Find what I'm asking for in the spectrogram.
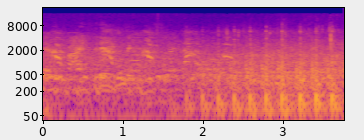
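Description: A goose honks repeatedly by the Leeds & Liverpool Canal near a narrowboat, harsh calls that fade in and out under continuous talking and a low engine rumble.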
